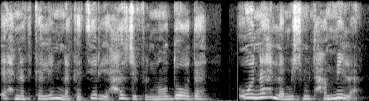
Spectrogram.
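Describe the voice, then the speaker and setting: A man's voice: sits high, racing, mellow. A woman voicing a blunt, skeptical grown son, with an Egyptian accent, in a narrated story. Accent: Egyptian Arabic.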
